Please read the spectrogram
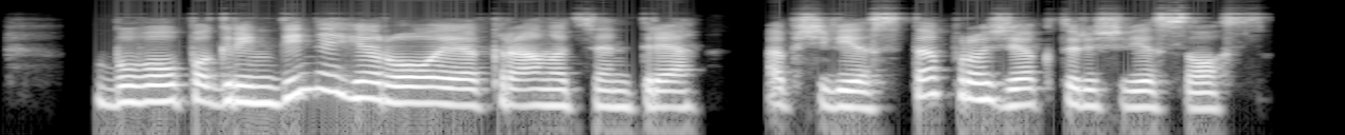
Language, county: Lithuanian, Vilnius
